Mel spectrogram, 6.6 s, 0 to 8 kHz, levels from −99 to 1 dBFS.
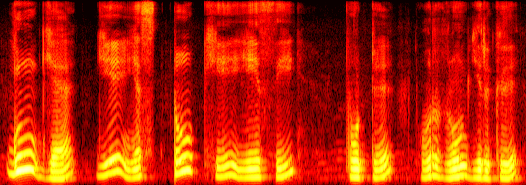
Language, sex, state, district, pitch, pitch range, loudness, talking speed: Tamil, male, Tamil Nadu, Nilgiris, 140 Hz, 125-165 Hz, -18 LUFS, 65 wpm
